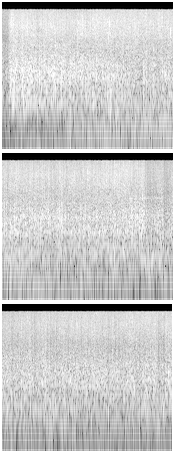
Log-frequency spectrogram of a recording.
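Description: Heavy rain pours steadily onto the sea.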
